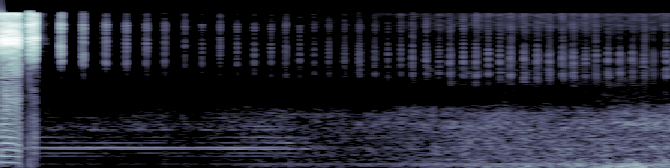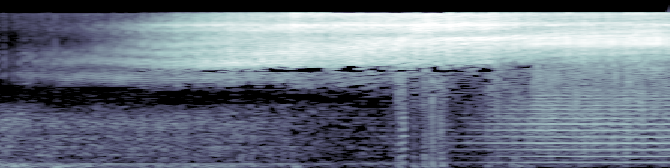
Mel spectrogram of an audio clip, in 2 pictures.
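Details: A male scrub cicada, believed to be Diceroprocta cinctifera, sings intensely in southern New Mexico: a high, hissing buzz that swells out of quiet and holds steady, loud enough to distort the mic.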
